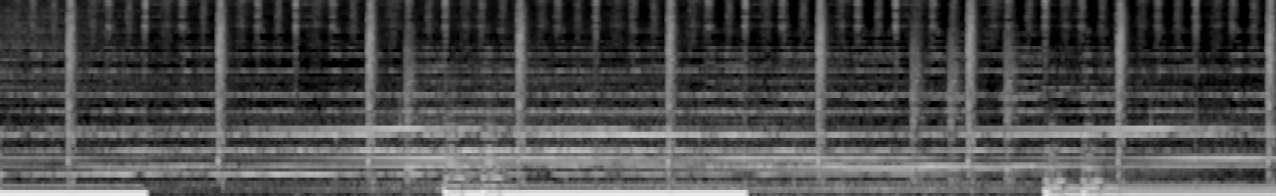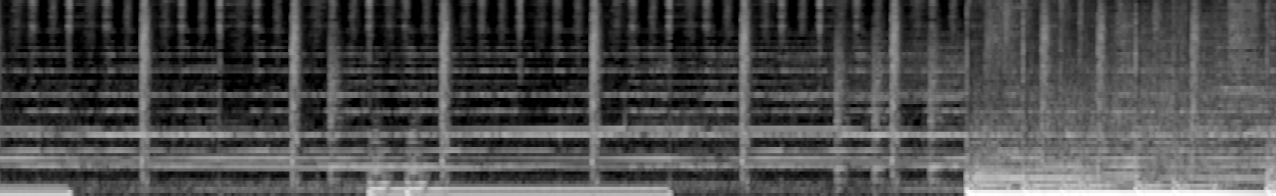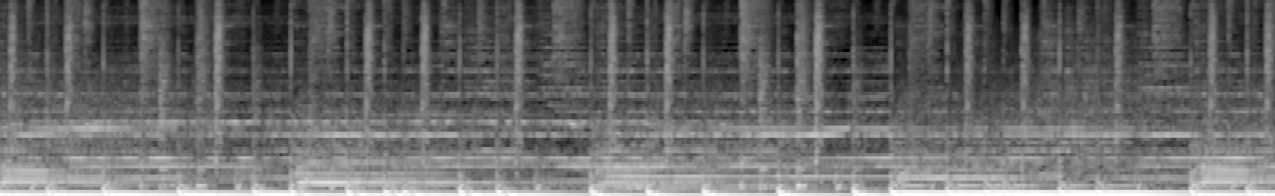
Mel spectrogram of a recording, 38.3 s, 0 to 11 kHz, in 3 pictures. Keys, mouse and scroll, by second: 0.2 Tab, 0.4 scroll up 1, 0.7 click, 1.1 l, 2.5 ctrl+z, 3.3 click, 4.0 click, 4.3 Tab, 4.4 drag, 4.6 scroll down 3, 5.0-6.7 middle drag, 6.7 scroll up 2, 7.0-9.9 shift+middle drag, 9.9 Tab, 12.2 click, 12.7-13.1 scroll down 2, 13.1 middle click, 13.5 Tab, 13.8 drag, 14.1 scroll down 3, 14.2-14.6 middle drag, 14.6 ctrl+s, 14.9 middle click, 15.1-15.5 scroll up 1, 15.5-19.1 middle drag, 19.1-19.7 scroll up 3, 19.4 shift+middle drag, 20.5 click, 20.8-22.0 middle drag, 22.0 click, 23.7-24.9 drag, 25.4 Tab, 25.8 Tab, 26.0 click, 26.3-28.1 middle drag, 28.5 click, 31.3 click, 31.9 click, 32.1 ctrl+a, 33.3 shift+click, 34.5 ctrl+j, 34.8 middle click, 35.3 click, 36.4-37.2 drag, 37.2-38.2 middle drag.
